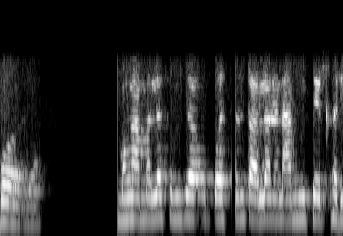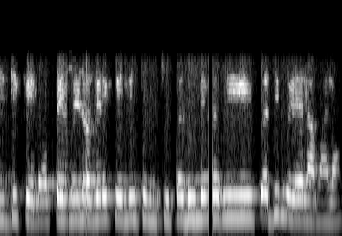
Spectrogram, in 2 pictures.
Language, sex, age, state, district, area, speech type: Marathi, female, 30-45, Maharashtra, Buldhana, urban, conversation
